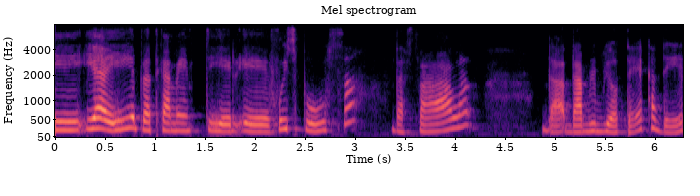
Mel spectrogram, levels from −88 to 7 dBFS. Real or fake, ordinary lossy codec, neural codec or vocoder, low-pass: fake; Opus, 32 kbps; codec, 16 kHz, 4 kbps, FreqCodec, larger model; 7.2 kHz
